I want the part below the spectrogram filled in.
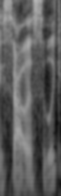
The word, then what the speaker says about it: salicylic: Salicylic acid, if you're somebody like me who breaks out around their period or when they get stressed, to have a salicylic acid same.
